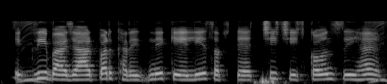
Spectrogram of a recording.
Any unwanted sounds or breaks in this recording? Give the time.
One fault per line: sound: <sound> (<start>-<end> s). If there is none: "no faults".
sound: dropout (2.3-2.4 s)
